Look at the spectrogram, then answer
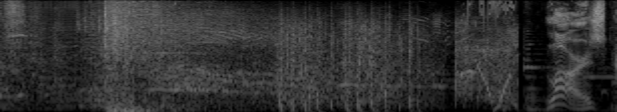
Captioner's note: fire roars; crowd shouts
